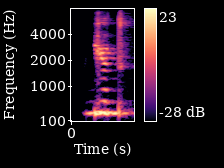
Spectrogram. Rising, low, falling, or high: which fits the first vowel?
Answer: high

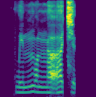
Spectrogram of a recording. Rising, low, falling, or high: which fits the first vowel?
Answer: rising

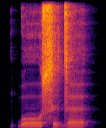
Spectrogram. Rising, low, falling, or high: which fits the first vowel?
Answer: high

